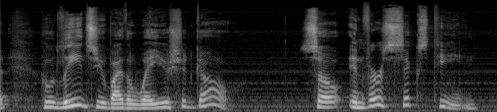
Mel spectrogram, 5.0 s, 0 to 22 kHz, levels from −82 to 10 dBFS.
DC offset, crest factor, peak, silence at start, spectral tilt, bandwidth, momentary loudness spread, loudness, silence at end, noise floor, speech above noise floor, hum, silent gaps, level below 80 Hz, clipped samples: under 0.1%; 18 dB; -2 dBFS; 0 s; -4.5 dB/octave; 19 kHz; 13 LU; -19 LUFS; 0.2 s; -49 dBFS; 30 dB; none; none; -56 dBFS; under 0.1%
